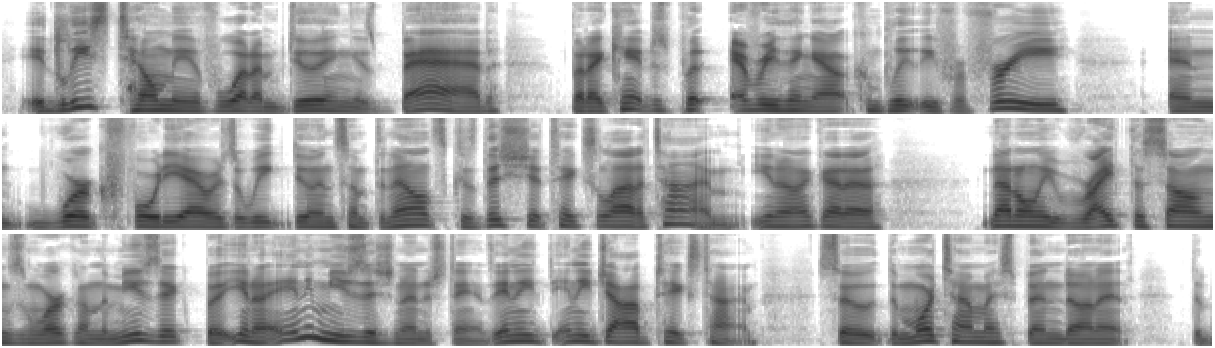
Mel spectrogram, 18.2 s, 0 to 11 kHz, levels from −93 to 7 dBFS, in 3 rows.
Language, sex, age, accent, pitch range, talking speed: English, male, 30-49, American, 110-145 Hz, 240 wpm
